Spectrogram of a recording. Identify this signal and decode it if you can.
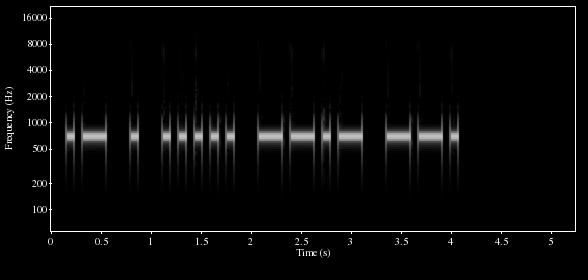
Morse code, heard as a keyed tone, about 16 wpm, 700 Hz. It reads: AE5QG
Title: USA Call Signs - 5 Characters - Repeated 3x - 15wpm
